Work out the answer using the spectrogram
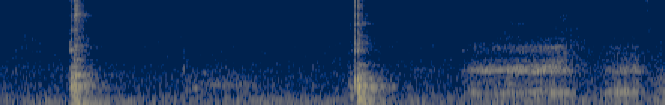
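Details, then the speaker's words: Jaguar MKII under reassembly, ignition on: automatic choke solenoid gives two sharp, separate clicks about two seconds apart, pulling in and releasing; solenoid working normally. "Flashing there, and unbeknown to you, which I will now stop, this is the automatic choke. Listen carefully."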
